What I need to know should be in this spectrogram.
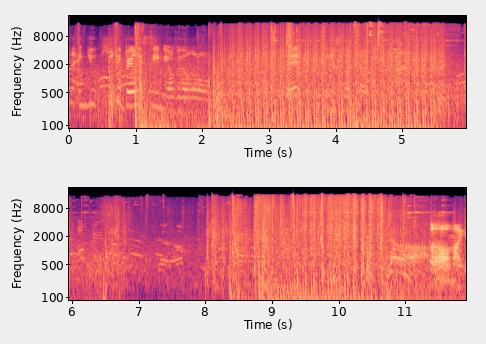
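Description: A machine gun fires in long rapid bursts.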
